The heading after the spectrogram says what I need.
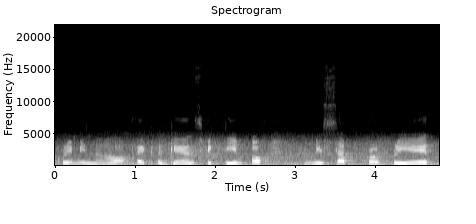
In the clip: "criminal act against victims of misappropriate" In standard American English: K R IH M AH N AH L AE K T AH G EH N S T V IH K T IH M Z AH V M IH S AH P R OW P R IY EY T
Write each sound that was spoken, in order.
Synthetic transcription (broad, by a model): K R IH M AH N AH L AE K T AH G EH N S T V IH K T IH M AH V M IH S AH P R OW P R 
